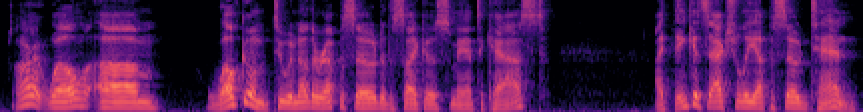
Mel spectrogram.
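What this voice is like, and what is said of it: American accent. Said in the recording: “it sounds sort of hillbilly when I say it with my American accent.”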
